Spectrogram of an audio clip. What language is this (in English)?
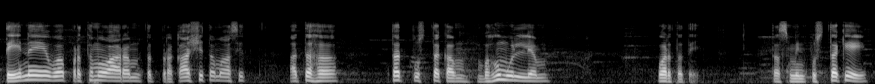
Sanskrit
